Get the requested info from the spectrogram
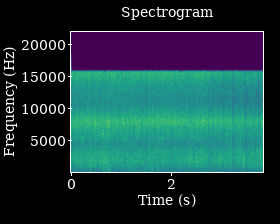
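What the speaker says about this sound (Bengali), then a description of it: "পেঁয়াজটাকে আমি একটু ভাজা ভাজা করে নেব।" Thinly sliced onions with nigella seeds frying in hot oil in a wok, a fairly quiet, even sizzle with scattered small crackles and pops, heard close and without voices.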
